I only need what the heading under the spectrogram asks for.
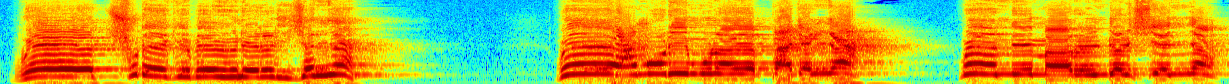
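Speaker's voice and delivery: very loud, slow, drawn-out prophetic shout; thundering rebuke. Retold or imitated. Prophet sent by God to reproach Israel, thundering rebuke. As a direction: roar each accusation, stretching the first word. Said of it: "이게 책망하잖아요".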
